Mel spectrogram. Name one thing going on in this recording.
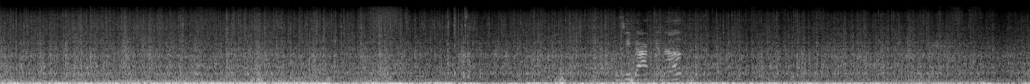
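Heavy rain drums steadily on a car's roof and windshield.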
